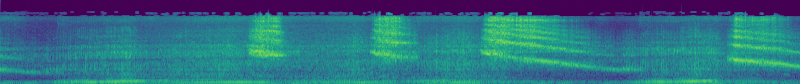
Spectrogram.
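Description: Dump truck's diesel engine revving hard in repeated bursts under load, its wheels stuck on a slippery patch of sand and mud and puffing black smoke. A high whistle slides down in pitch after several of the revs, the longest ones about five seconds in and near the end.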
